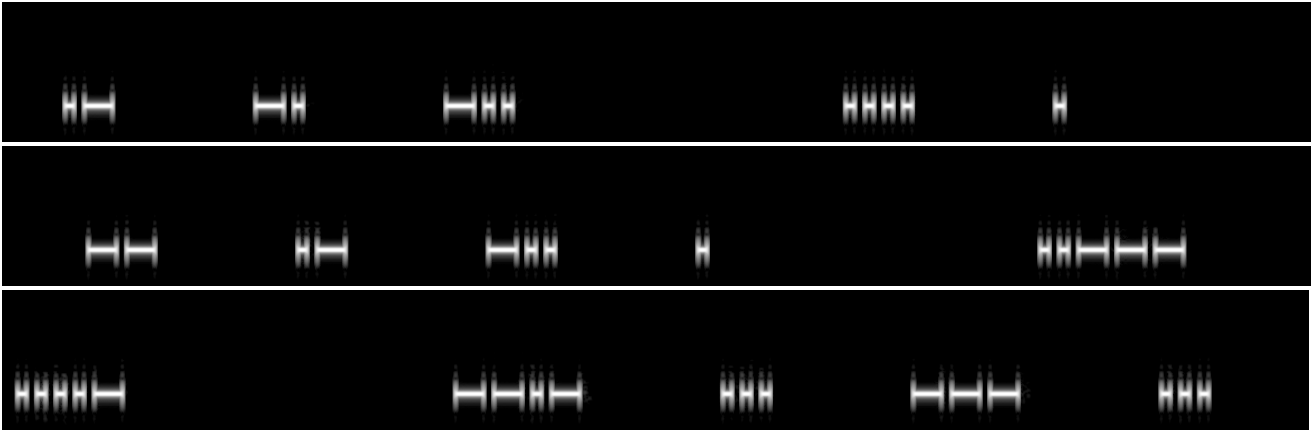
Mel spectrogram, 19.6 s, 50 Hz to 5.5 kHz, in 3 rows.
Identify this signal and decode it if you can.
Morse code, heard as a keyed tone, about 25 wpm, spaced as for 10 wpm, 600 Hz. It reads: AND HE MADE 24 QSOS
